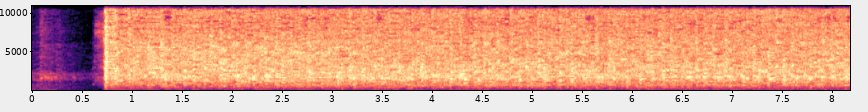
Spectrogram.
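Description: A long, unbroken burst of automatic rifle fire that starts abruptly about a second in and runs on at a steady, loud level.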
